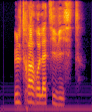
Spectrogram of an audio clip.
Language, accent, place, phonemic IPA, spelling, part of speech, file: French, France, Lyon, /yl.tʁa.ʁ(ə).la.ti.vist/, ultrarelativiste, adjective, LL-Q150 (fra)-ultrarelativiste.wav
- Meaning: ultrarelativistic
